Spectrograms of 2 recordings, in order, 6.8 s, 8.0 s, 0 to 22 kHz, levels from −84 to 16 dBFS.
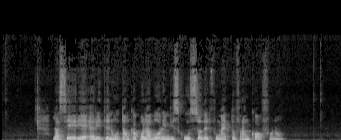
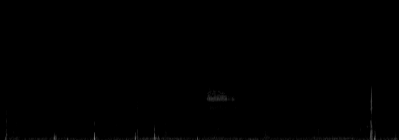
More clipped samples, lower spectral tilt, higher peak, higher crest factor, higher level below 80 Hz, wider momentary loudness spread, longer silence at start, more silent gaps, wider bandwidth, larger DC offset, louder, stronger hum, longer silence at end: neither; about the same, -5.5 dB/octave vs -5 dB/octave; first, 0 dBFS vs -26 dBFS; second, 16 dB vs 36 dB; first, -50 dBFS vs under -90 dBFS; about the same, 12 LU vs 14 LU; first, 0.75 s vs 0.1 s; neither; first, 16 kHz vs 9.4 kHz; neither; first, -16 LUFS vs -58 LUFS; neither; first, 1.2 s vs 0.05 s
